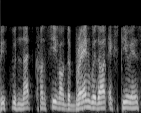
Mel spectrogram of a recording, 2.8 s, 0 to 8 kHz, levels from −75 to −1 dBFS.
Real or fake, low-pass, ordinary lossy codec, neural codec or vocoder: real; 7.2 kHz; AAC, 16 kbps; none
